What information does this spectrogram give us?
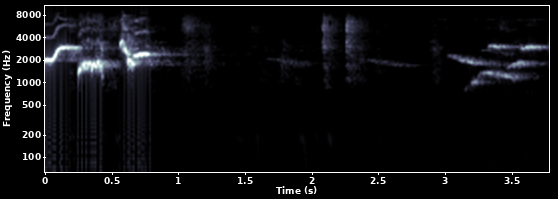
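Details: White-rumped shama singing to provoke a rival: a loud slurred whistled phrase, a quiet gap with soft clicks, then a descending run of clear whistles.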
